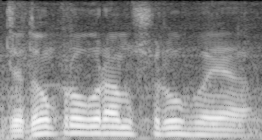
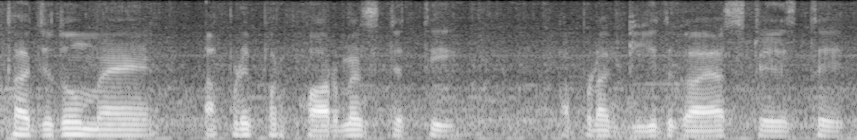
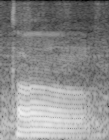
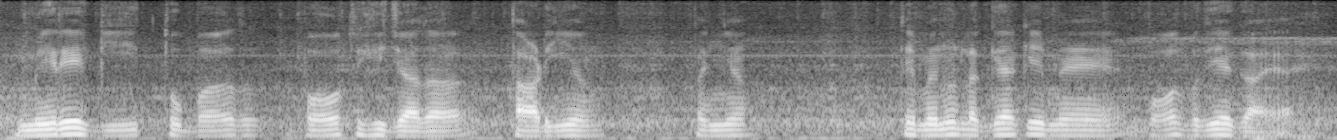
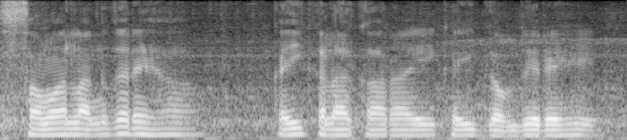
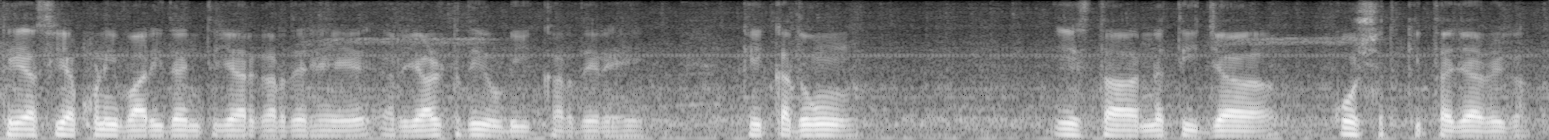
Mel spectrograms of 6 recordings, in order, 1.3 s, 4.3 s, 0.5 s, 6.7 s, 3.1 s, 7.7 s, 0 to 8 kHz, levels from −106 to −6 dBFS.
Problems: constant background noise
